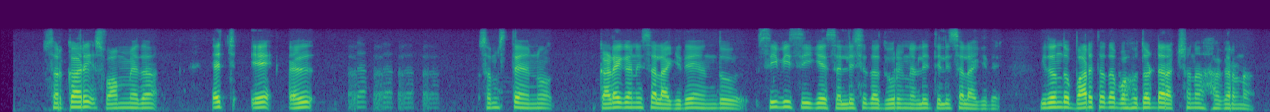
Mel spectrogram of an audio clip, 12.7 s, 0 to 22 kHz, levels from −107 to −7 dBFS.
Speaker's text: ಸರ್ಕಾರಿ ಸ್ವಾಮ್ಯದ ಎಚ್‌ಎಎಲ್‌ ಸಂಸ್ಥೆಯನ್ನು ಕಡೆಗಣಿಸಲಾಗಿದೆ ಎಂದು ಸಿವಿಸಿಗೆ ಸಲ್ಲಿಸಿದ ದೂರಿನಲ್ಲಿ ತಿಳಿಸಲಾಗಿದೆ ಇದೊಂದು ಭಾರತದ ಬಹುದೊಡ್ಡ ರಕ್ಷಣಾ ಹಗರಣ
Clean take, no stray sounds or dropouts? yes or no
no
